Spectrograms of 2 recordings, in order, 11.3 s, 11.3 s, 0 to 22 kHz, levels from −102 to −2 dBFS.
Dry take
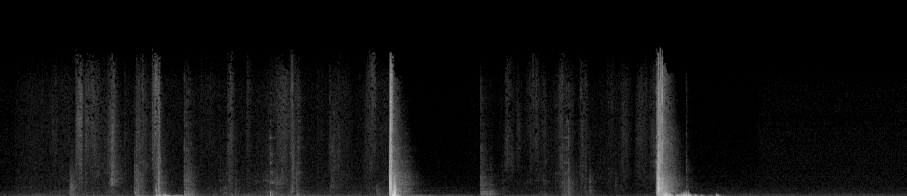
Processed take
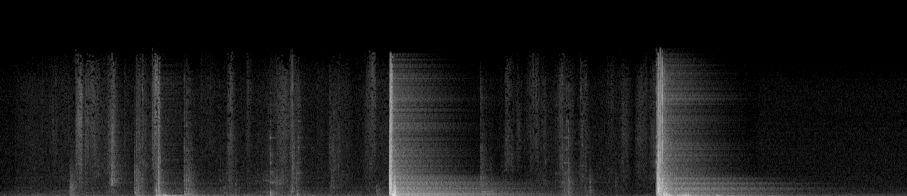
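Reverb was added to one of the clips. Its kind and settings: feedback delay network reverb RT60 3 s, high-frequency decay 0.6×, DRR 15.5 dB
level +3 dB

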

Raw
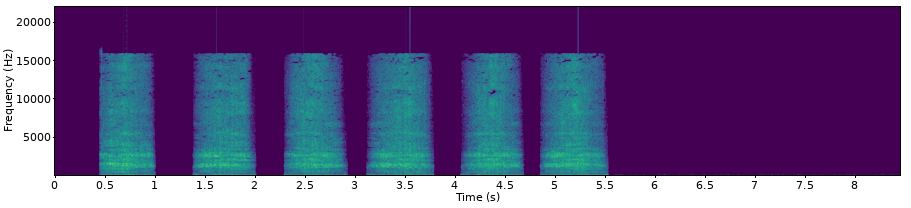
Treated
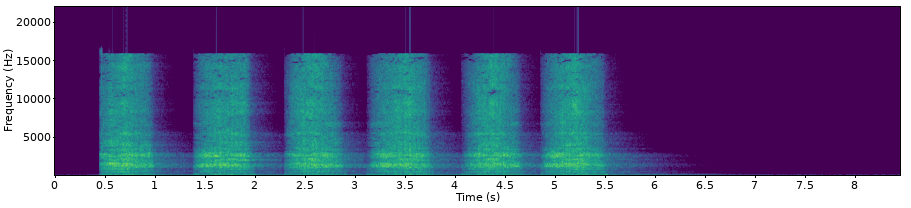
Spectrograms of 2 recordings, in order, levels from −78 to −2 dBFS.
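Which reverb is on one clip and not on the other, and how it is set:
rectangular room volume 3,200 cubic metres, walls mixed, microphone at 0.54 metres
level +5 dB

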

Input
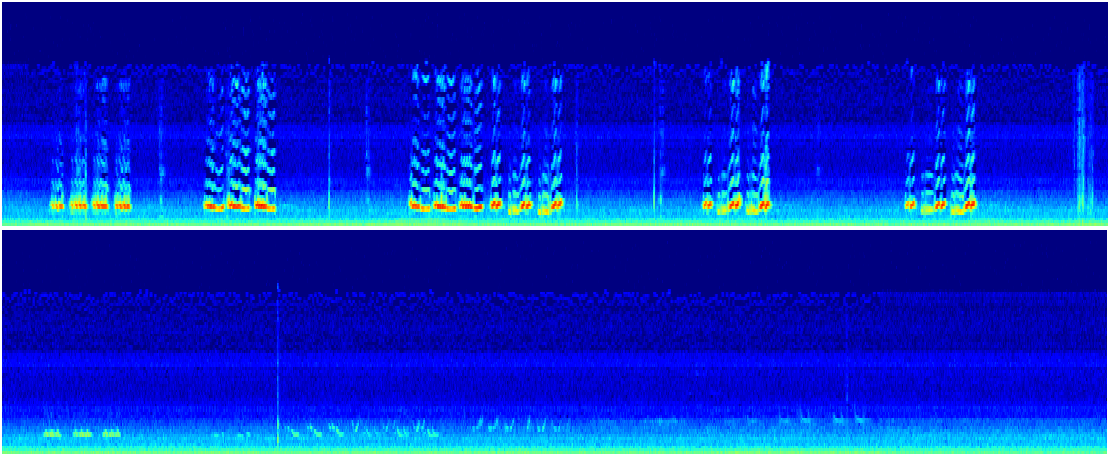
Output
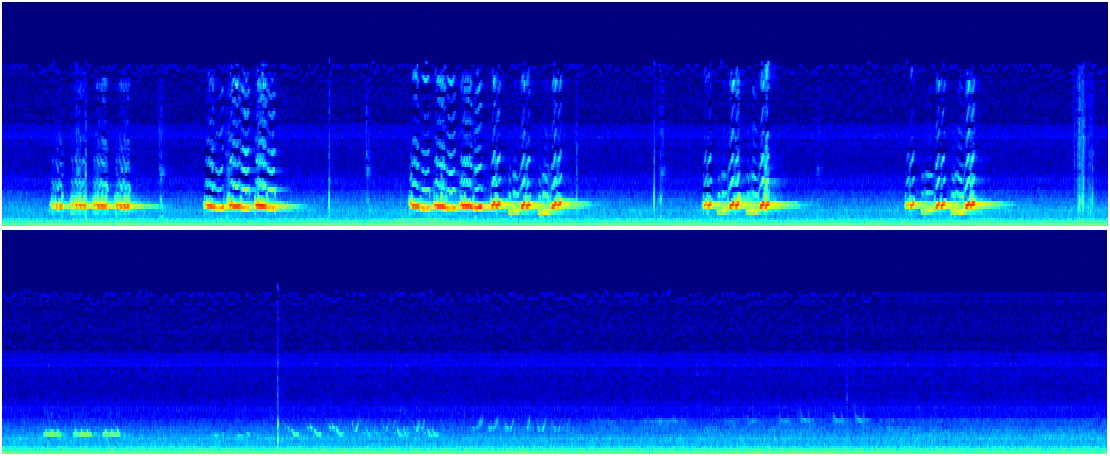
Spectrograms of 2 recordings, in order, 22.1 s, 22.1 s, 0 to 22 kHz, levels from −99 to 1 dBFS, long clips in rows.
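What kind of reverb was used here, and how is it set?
rectangular room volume 2,800 cubic metres, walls furnished, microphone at 0.69 metres
level −1.5 dB

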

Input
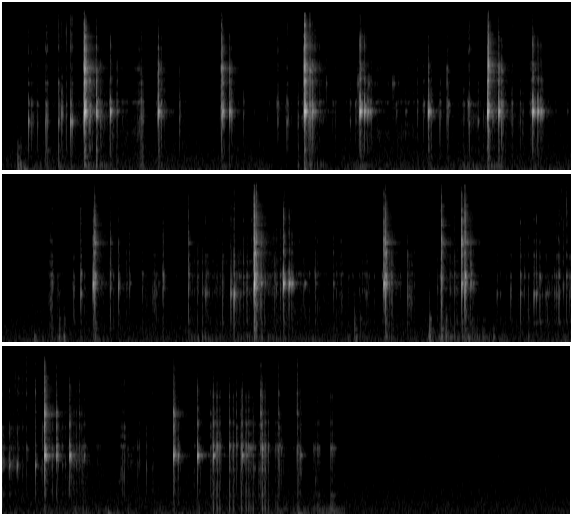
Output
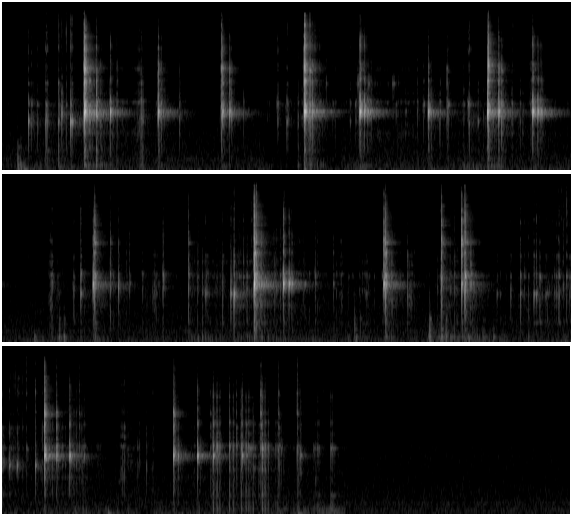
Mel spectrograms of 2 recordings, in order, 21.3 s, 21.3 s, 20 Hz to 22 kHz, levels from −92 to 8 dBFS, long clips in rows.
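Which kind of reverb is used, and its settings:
feedback delay network reverb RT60 0.68 s, high-frequency decay 0.3×, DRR 15 dB
level +2 dB

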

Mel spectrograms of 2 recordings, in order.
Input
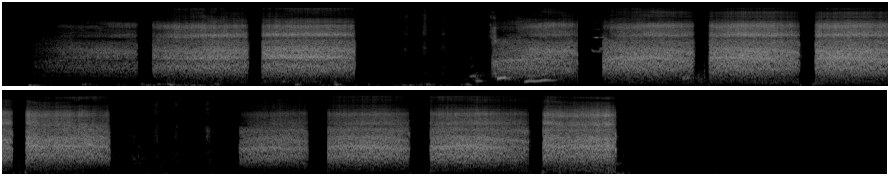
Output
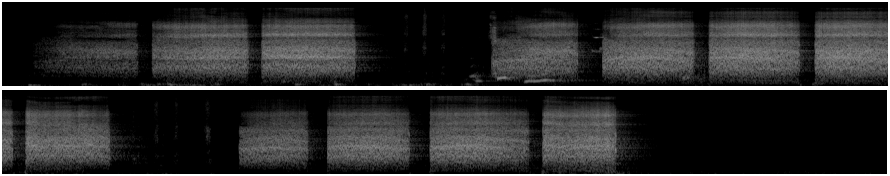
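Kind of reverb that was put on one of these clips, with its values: feedback delay network reverb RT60 1.1 s, low-frequency decay 1.45×, high-frequency decay 0.9×, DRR 14 dB
level +1 dB

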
